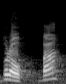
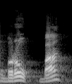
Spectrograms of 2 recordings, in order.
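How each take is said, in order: First: The word is said with a raised tone. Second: The word is said with a lower tone. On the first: It means bananas. The speaker calls it right. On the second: It means an axe. The speaker calls it wrong.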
